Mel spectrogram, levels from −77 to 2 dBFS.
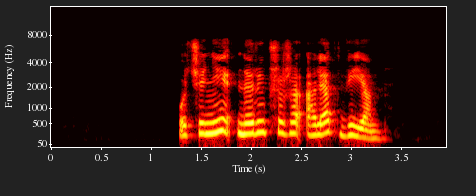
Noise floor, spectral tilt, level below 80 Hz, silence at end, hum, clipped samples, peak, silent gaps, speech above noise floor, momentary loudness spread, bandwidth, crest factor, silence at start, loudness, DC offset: -77 dBFS; -4.5 dB/octave; -64 dBFS; 0.65 s; none; under 0.1%; -4 dBFS; none; 59 dB; 11 LU; 7.6 kHz; 16 dB; 1.3 s; -18 LUFS; under 0.1%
